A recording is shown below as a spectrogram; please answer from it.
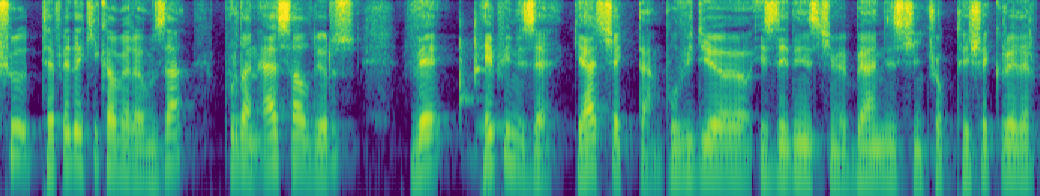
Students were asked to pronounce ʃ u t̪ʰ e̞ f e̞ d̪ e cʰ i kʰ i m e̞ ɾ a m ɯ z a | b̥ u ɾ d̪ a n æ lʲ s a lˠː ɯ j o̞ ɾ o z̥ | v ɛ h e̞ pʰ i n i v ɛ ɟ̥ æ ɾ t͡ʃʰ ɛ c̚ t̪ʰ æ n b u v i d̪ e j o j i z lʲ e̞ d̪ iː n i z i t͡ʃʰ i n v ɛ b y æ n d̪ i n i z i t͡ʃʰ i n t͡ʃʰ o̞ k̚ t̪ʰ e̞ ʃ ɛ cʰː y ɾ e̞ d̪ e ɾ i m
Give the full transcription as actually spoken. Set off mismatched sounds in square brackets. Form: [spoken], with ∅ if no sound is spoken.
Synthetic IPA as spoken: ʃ u t̪ʰ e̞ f e̞ d̪ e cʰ i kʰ [a] m e̞ ɾ a m ɯ z a | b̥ u ɾ d̪ a n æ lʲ s a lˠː ɯ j o̞ ɾ [u] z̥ | v ɛ h e̞ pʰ i n i [z] ɛ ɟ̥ æ ɾ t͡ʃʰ ɛ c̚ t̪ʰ æ n b u v i d̪ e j o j i z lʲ e̞ d̪ iː n i z i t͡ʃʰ i n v ɛ b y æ n d̪ i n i z i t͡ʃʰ i n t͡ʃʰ o̞ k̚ t̪ʰ e̞ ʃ ɛ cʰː y ɾ e̞ d̪ e ɾ i m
